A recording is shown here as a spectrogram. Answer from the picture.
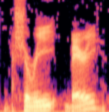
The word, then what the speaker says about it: Cherie Berry: I'm going to go with Cherie Berry.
